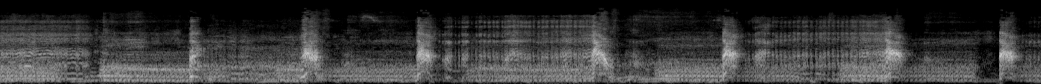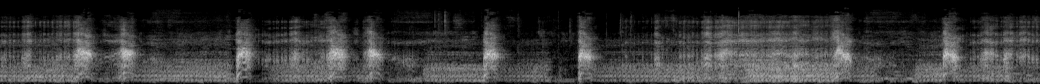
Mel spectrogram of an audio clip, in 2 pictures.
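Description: A dog barking sharply about once a second, with drawn-out, pitched vocalizing between the barks.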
